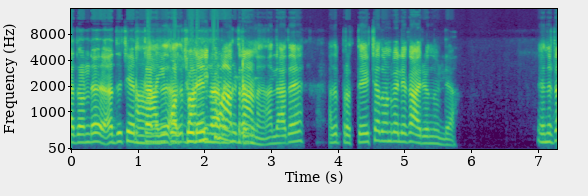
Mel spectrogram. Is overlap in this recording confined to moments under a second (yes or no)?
no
